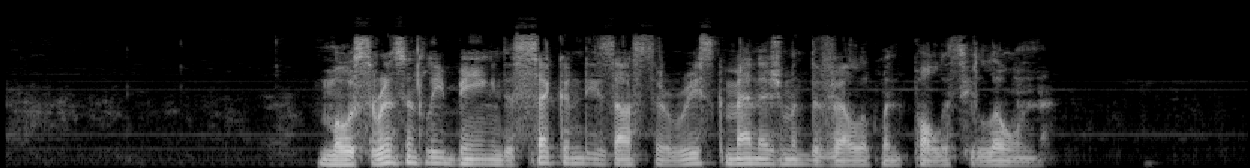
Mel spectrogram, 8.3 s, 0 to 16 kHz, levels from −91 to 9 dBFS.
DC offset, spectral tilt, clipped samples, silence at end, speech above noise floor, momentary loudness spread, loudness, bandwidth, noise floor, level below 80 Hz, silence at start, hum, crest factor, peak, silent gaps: under 0.1%; -5.5 dB/octave; under 0.1%; 1.35 s; 50 dB; 10 LU; -20 LUFS; 7.6 kHz; -70 dBFS; -42 dBFS; 2.1 s; none; 22 dB; 0 dBFS; none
